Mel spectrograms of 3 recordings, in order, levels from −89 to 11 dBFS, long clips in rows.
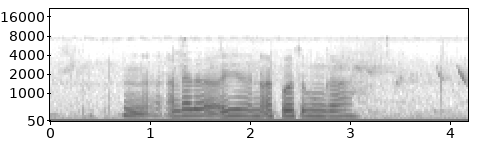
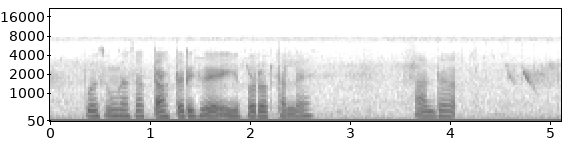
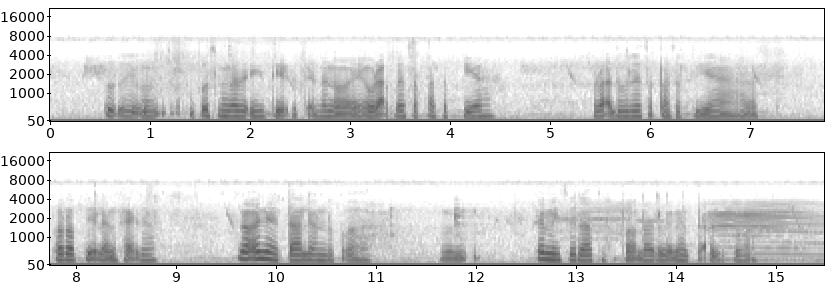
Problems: none marked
